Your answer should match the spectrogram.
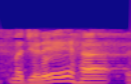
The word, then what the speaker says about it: مجريها: فكلمة مجريها ري هي أن تنحو بالألف نحو الياء، را الراء المفتوحة هكذا، والراء المكسورة ري، إذا أردت أن تنطق راء ممالة فتقول ري مجريها.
